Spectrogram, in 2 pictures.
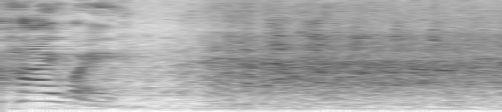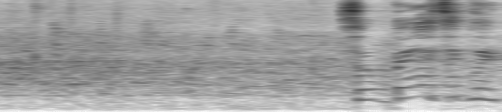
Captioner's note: audience laughing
